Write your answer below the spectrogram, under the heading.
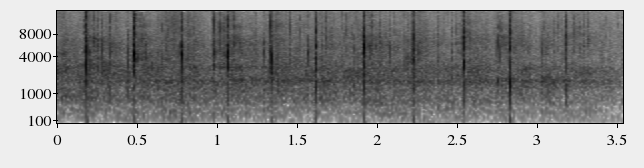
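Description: A church audience gives a big round of applause, with a steady wash of clapping and one set of sharp, evenly spaced claps standing out in a quick, regular rhythm throughout. No one speaks.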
